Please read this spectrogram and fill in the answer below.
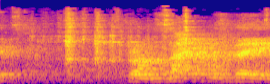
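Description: A few sharp clicks and clinks, then a man's voice over the podium microphone from about a second in.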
